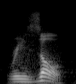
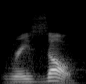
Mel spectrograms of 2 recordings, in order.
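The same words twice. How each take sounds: Both takes have the same delivery.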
